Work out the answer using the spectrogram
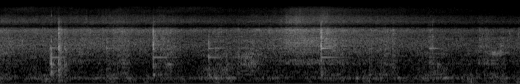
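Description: Red kidney beans frying in masala and yogurt in a metal karahi, sizzling steadily, while a wooden spatula stirs them and scrapes the pan with a few sharp strokes, the loudest about half a second and three seconds in. This is the bhunna stage, frying the masala down with the beans.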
